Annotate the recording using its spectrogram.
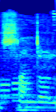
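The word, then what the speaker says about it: Szandor: Ja, ich müsste wissen, wie das da ausgesprochen wird. Ist das Shandor? – Ah, Anton Sandor Levey.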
